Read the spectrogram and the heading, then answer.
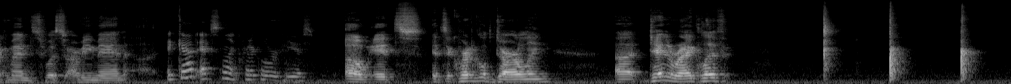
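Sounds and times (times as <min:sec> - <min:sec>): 
speech: 0:00.1 - 0:07.4
slow clapping: 0:08.2 - 0:09.9.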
